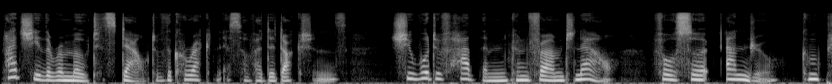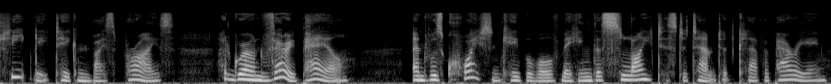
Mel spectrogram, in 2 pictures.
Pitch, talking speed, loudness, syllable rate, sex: 200 Hz, 150 wpm, -20 LUFS, 4.6 syllables/s, female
